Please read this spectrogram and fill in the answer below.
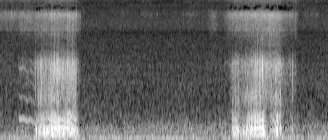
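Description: Two rough, buzzing snores from a sleeping cat, about three seconds apart, with quiet pauses between.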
